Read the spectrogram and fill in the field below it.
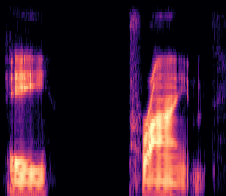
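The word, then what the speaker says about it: A′: actually an apostrophe um so a apostrophe that's pronounced as a prime that means um it's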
